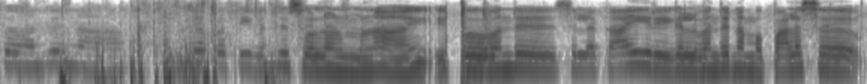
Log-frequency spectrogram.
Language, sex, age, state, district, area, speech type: Tamil, female, 30-45, Tamil Nadu, Tiruchirappalli, rural, spontaneous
